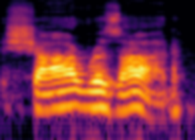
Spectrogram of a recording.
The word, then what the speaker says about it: Shahrazad: Corey's Crazy Card segment this week is Shahrazad. God, I can't even pronounce the card. come on, Corey, it's your card. Shahrazad. it's just Shahrazad.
